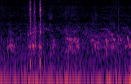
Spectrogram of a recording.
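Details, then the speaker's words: Chicken coughing: two quick, sharp coughing bursts over a steady low hum; owner first thought it a cold, noted persistent gurgling "grok-grok" sound as disease symptom. "Ayamku batuk-batuki. Kaget aku kirain masuk angin jebul malah gejala penyakit. Awal takir biasa tapi kok suarane grok-grok terus ngedo wis aku langsung ngambil langkah kilat."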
